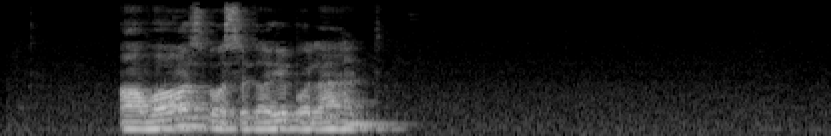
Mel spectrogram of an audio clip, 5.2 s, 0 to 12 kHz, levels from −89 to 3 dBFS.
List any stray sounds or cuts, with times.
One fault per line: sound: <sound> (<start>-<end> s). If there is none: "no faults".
no faults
